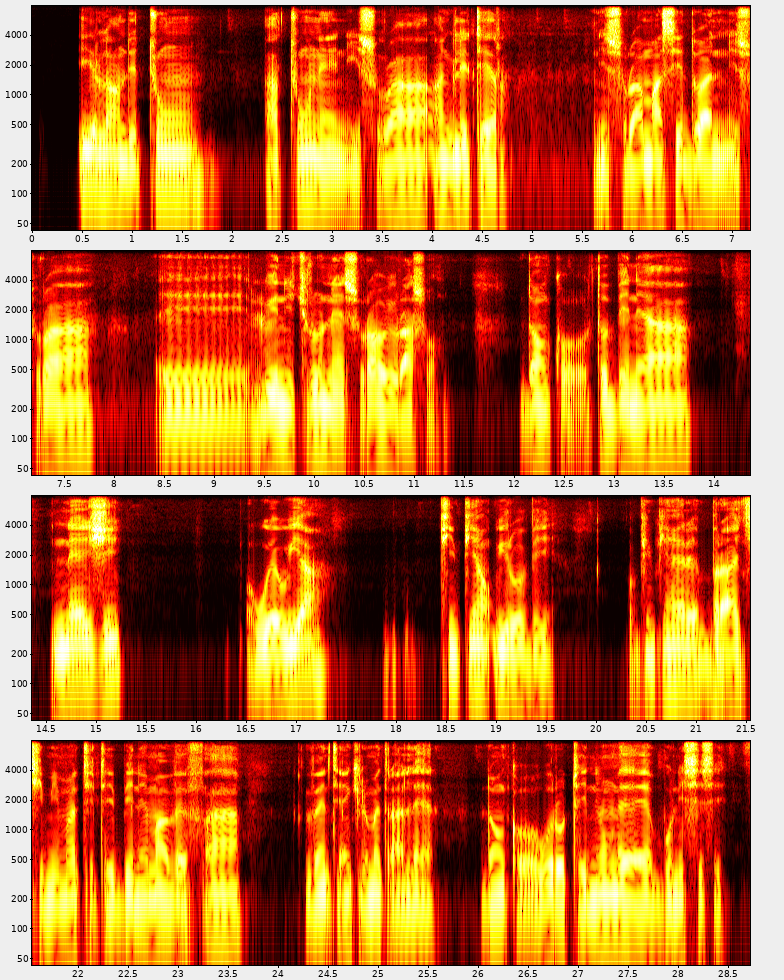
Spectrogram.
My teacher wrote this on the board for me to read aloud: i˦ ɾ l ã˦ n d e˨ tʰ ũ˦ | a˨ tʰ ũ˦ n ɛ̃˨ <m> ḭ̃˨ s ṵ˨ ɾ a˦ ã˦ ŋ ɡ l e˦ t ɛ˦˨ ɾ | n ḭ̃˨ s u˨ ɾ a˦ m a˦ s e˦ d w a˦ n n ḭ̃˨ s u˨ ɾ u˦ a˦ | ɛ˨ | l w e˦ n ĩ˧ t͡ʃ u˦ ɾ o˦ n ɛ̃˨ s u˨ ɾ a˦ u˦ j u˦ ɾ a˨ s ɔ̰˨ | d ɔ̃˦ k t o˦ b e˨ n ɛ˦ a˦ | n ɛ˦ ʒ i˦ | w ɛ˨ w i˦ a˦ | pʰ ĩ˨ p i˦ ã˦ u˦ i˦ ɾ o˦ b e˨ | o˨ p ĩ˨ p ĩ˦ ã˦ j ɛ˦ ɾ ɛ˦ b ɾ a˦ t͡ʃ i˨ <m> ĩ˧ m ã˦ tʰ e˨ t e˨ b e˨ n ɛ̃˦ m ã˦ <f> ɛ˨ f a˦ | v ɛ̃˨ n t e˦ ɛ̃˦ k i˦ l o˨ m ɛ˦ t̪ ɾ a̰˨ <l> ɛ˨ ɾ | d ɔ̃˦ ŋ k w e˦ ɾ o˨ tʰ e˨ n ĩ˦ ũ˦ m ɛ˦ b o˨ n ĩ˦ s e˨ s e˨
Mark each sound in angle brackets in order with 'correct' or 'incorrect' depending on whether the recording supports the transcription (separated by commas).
incorrect, correct, incorrect, correct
